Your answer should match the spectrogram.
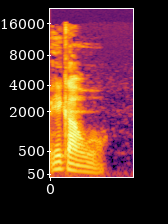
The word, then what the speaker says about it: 笑顔: 笑脸呢，写作汉字笑颜，读作 A 嘎我 A 嘎我。那你在平时，比如说夸别人小孩子笑脸很可爱的时候，就可以这样说：この子の笑顔が可愛いですね。可能国的 A 嘎我嘎卡哇伊迪斯内，就是这孩子笑得很可爱。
